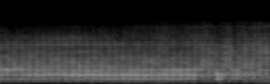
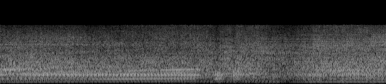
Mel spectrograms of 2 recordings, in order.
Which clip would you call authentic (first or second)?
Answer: second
